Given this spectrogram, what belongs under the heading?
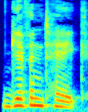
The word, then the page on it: give-and-take: American English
